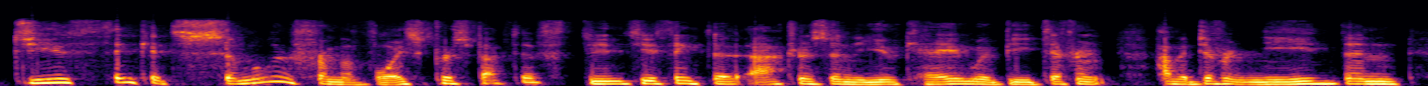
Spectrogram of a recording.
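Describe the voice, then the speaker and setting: A man's voice: mid-range voice, fairly quick, a little mellow, slightly rough. A man hosting a conversational interview, speaking reflectively and hesitantly, repeating words as he searches for phrasing. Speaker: interview host.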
